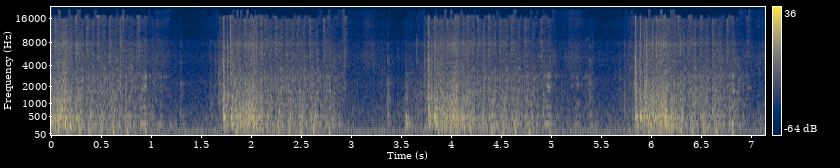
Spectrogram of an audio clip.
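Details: Old lawnmower, starting spray used: repeated rope pulls, engine spins but never catches; no-start from no spark, spark plug wet and its electrode closed with no gap.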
